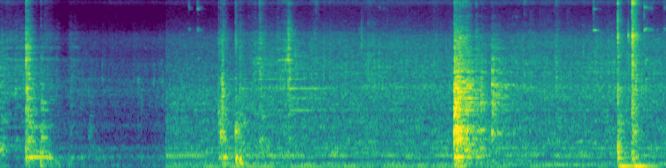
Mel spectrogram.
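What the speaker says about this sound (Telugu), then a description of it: "ఇప్పుడు కోసేపు మగ్గిన దాకా మూత ఎట్టేయాలి" Steel cooking pot handled at the stove while a brinjal and fenugreek curry cooks: sharp metallic clanks and clinks of a lid and utensils, close, over a low steady background hum.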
